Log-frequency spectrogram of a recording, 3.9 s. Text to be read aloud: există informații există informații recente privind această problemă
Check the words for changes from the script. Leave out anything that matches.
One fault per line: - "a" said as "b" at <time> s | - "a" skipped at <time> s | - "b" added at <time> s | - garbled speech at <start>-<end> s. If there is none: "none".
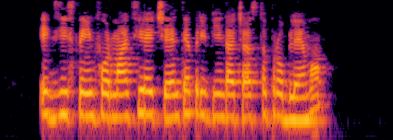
- "există informații" skipped at 1.4 s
